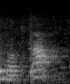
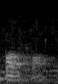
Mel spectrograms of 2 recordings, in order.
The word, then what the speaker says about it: papà: Qui c'è scritto papà e io scrivo. Però qui è papa. Ci vuole l'accento, sai cos'è l'accento? Non lo so. Dammi qua. E questo è l'accento. Non papa.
